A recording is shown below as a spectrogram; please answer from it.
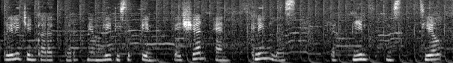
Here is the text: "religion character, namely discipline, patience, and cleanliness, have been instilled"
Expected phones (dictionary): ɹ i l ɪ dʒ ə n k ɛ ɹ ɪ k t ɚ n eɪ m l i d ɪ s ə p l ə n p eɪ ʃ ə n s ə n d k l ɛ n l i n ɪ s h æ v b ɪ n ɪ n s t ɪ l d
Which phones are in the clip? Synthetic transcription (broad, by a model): ɹ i l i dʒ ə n k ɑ ɹ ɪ k t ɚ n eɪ m l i d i s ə p l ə n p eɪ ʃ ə n ə n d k l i n l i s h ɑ f b ɪ n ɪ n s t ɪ l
